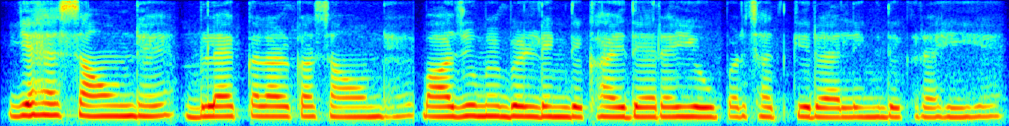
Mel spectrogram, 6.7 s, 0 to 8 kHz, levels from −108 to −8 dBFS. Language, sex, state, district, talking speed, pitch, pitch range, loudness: Hindi, female, Bihar, Saharsa, 195 wpm, 235 Hz, 230-245 Hz, -24 LUFS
